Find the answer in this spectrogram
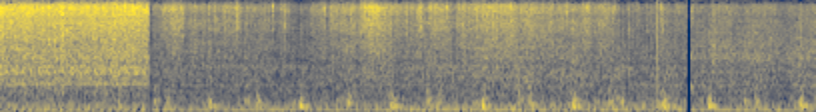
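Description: Heavy hurricane rain. At first it is a loud hiss from outside; about a second and a half in it turns muffled, heard from inside a car as a deep steady rumble of rain on the roof and windshield. Regular thuds come about once a second from the windshield wipers.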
